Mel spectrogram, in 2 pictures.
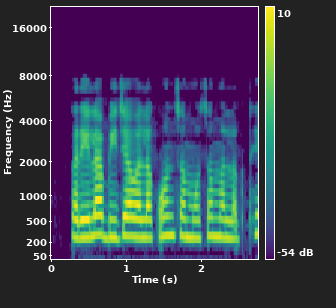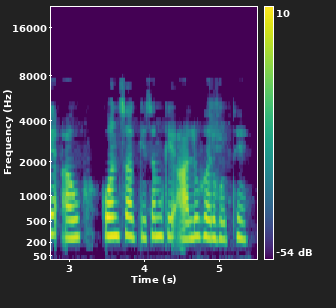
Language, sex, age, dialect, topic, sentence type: Chhattisgarhi, female, 18-24, Northern/Bhandar, agriculture, question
